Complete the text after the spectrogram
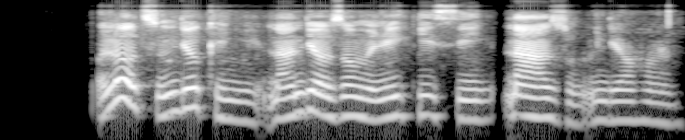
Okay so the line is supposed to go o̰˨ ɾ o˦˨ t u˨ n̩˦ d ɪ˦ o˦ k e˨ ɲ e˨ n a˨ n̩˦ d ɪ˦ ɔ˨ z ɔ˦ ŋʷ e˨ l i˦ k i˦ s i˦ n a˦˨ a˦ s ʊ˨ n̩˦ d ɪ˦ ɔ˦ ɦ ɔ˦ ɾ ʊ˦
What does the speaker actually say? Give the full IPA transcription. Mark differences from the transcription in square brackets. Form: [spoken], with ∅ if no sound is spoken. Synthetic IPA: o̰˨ [l] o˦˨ t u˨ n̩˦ d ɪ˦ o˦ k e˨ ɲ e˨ n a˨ n̩˦ d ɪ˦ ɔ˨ z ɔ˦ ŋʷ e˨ [ɾ] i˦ k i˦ s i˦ n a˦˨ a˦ [z] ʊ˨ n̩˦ d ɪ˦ ɔ˦ ɦ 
